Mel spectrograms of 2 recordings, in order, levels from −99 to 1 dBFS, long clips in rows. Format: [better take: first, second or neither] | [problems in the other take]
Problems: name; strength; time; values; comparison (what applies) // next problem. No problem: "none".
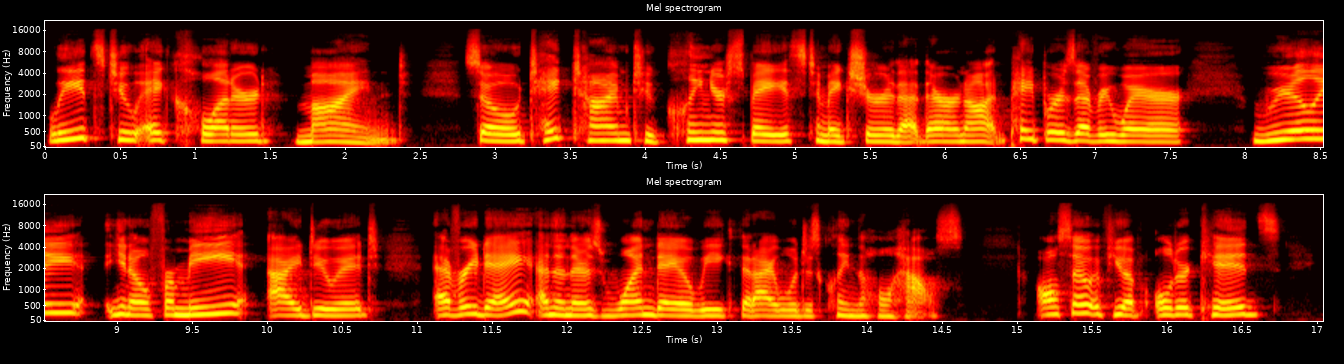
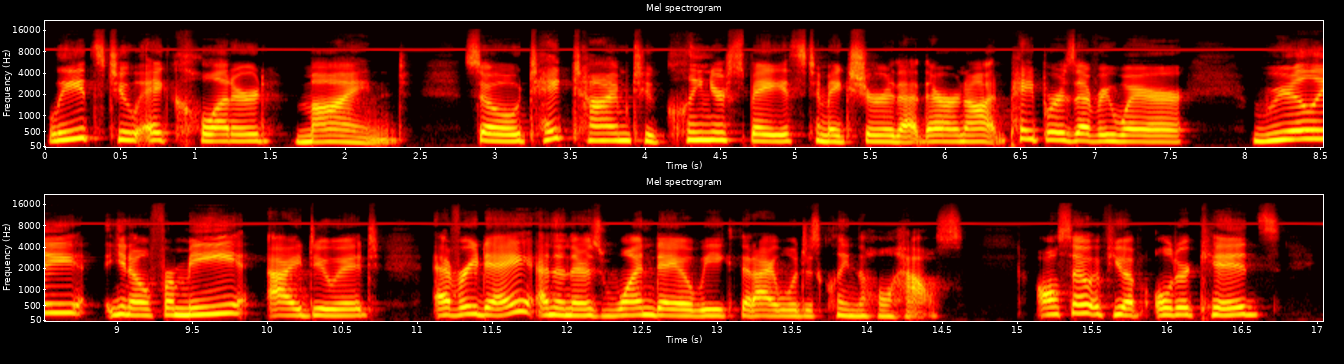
first | high-pitched whine; faint; throughout; 8.5 kHz, 30 dB below the speech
